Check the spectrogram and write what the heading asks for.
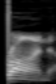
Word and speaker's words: Strawn: It's much Strawn, not Strahan, like the defensive end, which is not it's not phonetically obvious there that it's pronounced Strawn.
